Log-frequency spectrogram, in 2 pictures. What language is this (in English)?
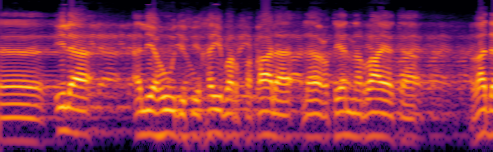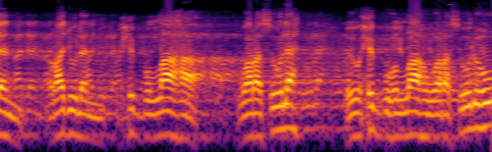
Arabic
